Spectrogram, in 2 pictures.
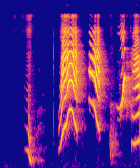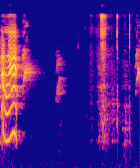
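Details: Indian ringneck parakeet mimicking the words "mummy mummy": after a short downward squeak, several harsh, strongly inflected syllables follow in a two-second run, then sparse faint ticks.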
